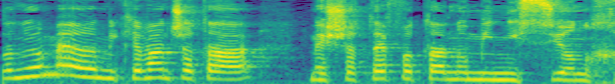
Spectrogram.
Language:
Hebrew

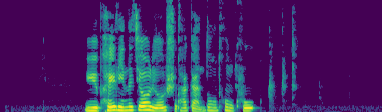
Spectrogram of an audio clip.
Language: Chinese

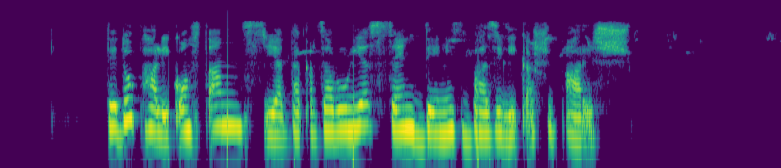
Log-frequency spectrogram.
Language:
Georgian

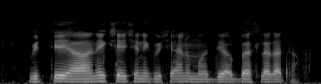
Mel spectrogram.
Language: Marathi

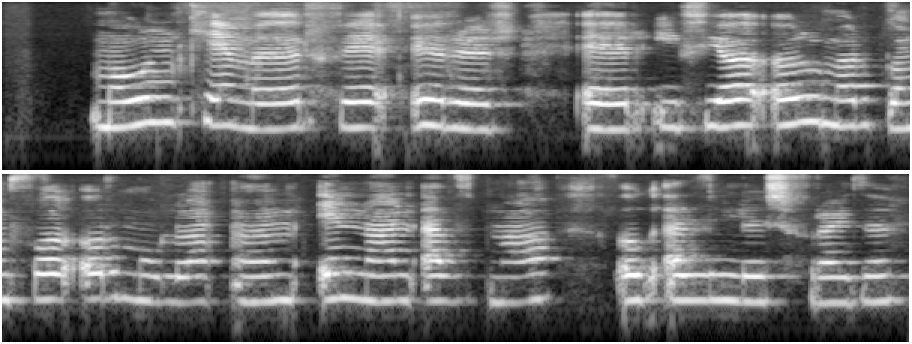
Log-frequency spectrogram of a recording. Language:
Icelandic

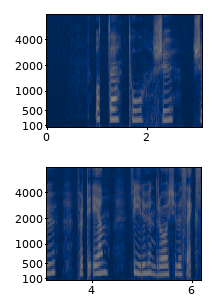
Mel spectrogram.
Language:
Norwegian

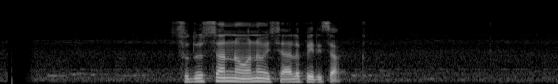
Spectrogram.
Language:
Sinhala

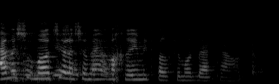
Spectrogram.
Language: Hebrew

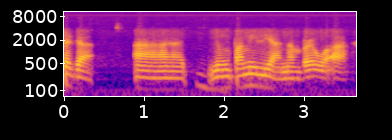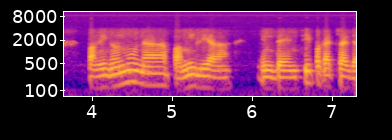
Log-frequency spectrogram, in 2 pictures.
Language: Filipino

